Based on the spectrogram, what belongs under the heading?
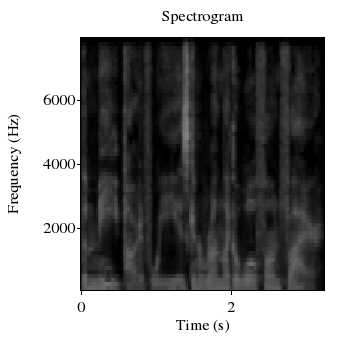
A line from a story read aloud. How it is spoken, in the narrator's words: Faye sneered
